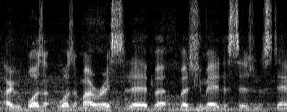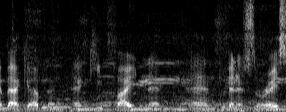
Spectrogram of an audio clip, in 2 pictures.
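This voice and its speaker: A man's fairly high voice at a fairly quick pace, with audible room echo and noticeable background noise. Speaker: college baseball player. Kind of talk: post-game interview. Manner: frequent stuttering repetitions.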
